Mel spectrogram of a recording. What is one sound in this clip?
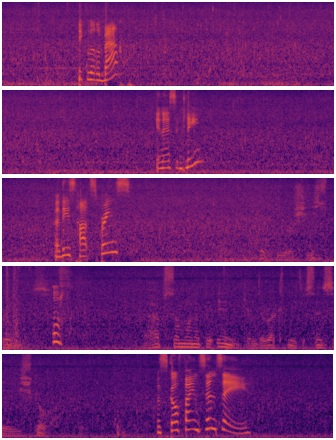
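A young woman speaks with animation into a close microphone, in short bursts.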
